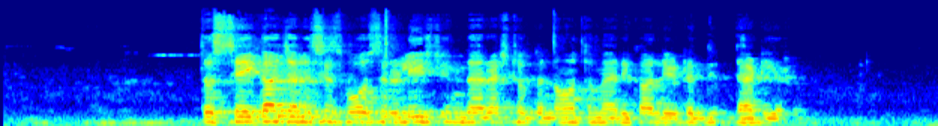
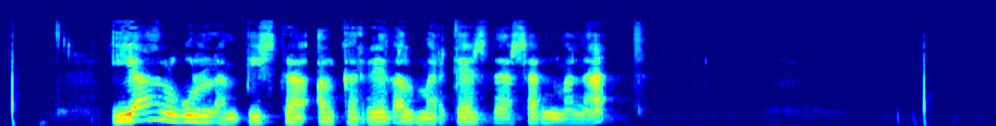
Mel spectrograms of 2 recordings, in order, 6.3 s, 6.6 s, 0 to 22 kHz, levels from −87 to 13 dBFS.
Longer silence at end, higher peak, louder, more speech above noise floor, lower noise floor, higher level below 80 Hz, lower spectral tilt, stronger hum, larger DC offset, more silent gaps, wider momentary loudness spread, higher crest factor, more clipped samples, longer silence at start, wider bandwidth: second, 0 s vs 2.35 s; about the same, -2 dBFS vs -4 dBFS; first, -18 LUFS vs -26 LUFS; second, 29 dB vs 53 dB; second, -46 dBFS vs -79 dBFS; first, -46 dBFS vs -80 dBFS; first, -6 dB/octave vs -4 dB/octave; neither; neither; neither; first, 22 LU vs 9 LU; second, 18 dB vs 24 dB; neither; second, 0.2 s vs 0.35 s; first, 14.5 kHz vs 11.5 kHz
